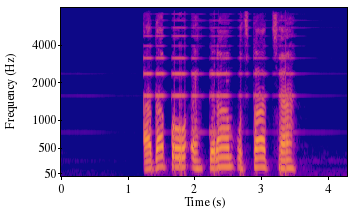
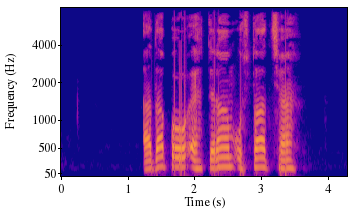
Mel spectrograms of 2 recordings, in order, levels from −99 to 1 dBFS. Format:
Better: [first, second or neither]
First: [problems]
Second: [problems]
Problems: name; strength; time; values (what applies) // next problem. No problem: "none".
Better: second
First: noise reduction (neural mask model RNNoise)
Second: none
